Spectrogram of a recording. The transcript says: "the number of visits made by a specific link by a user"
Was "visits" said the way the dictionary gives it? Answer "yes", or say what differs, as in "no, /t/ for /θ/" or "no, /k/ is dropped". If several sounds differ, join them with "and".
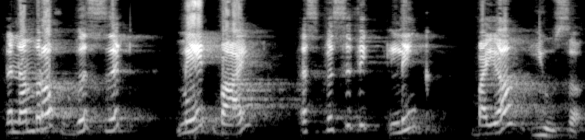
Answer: no, /s/ is dropped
